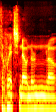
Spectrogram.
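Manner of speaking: quiet muttering to oneself, repeated. Voicing a frightened character in a game: murmuring. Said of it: "they hear Schmidt murmuring".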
